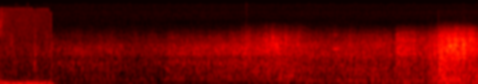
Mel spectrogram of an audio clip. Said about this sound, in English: soaking wet, has walked back to the road just as a car comes along.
